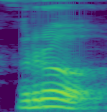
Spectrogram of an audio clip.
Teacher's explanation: अब ये र जो है मूर्धा से निर्माण होता है, इसी कारण इसको बोलते हैं मूर्धन्य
